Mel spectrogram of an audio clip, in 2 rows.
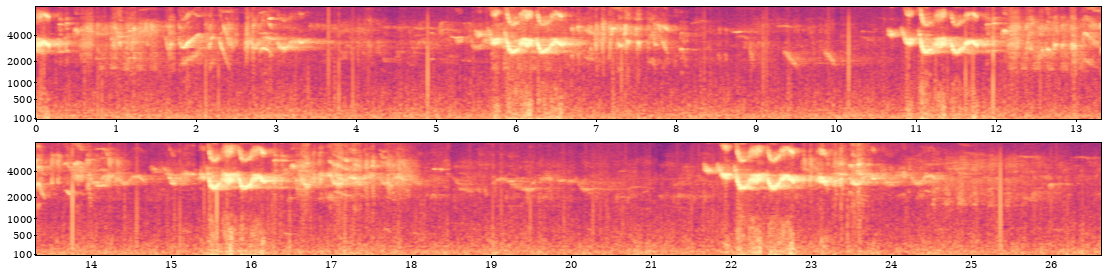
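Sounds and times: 
bird voices in nature: 0.0s - 26.6s.

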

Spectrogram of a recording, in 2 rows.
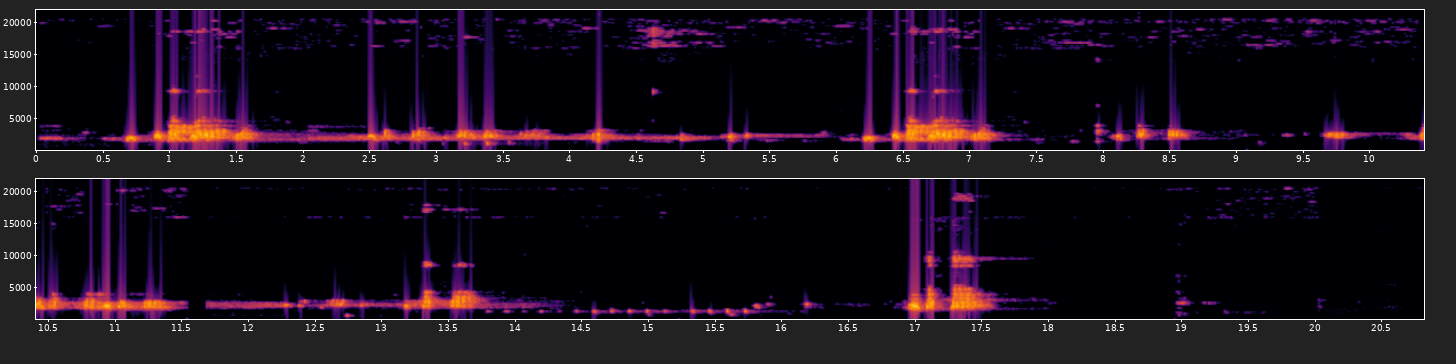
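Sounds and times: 
Japanese quail Coturnix japonica calling: 0.5s - 7.2s, 9.7s - 11.5s, 12.1s - 16.0s, 17.0s - 17.6s.

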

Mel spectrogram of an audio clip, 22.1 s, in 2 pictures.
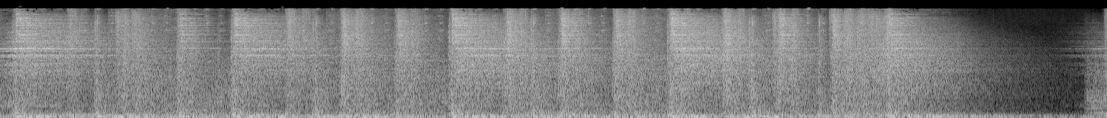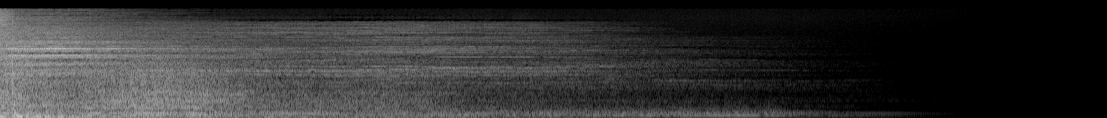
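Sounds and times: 
drum effects: 0.0s - 14.4s.

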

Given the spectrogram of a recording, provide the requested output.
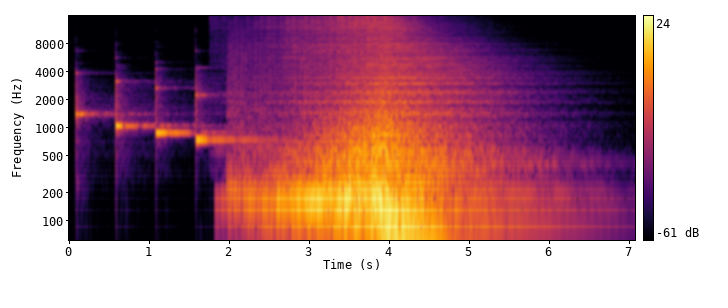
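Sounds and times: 
percussion: 1.6s - 6.5s.

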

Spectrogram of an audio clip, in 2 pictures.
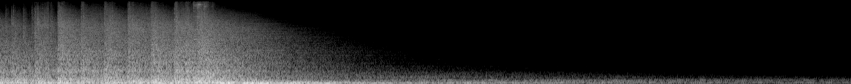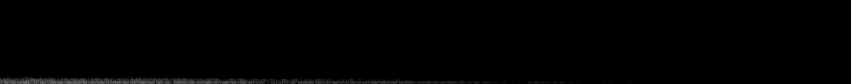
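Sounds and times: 
drums: 0.0s - 5.3s.

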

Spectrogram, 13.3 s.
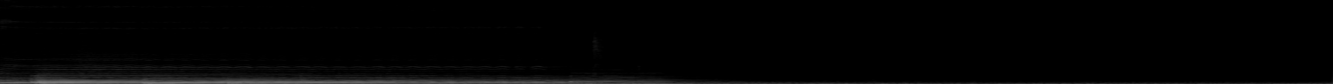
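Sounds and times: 
voice singing a romance: 0.0s - 6.4s
piano: 0.0s - 7.7s.

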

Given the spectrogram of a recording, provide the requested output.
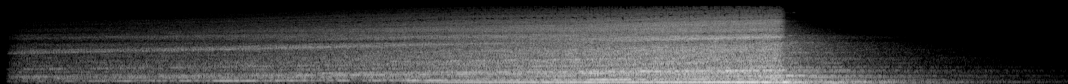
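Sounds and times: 
short rising sound: 4.1s - 9.6s.

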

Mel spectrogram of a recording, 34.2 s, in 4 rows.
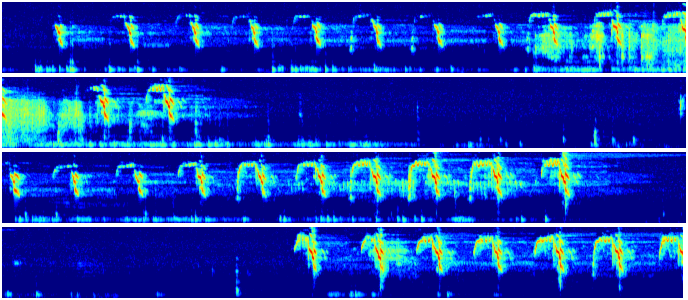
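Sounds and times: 
golden eagle Aquila chrysaetos calling: 3.1s - 10.9s, 17.2s - 24.3s, 29.3s - 34.1s.

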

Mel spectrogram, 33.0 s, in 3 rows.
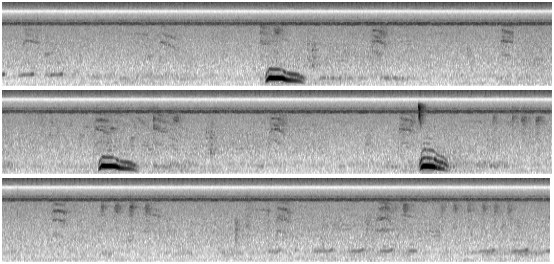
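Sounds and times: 
eagle owl hooting at dusk: 5.2s - 6.2s, 12.9s - 14.2s, 19.3s - 20.0s.

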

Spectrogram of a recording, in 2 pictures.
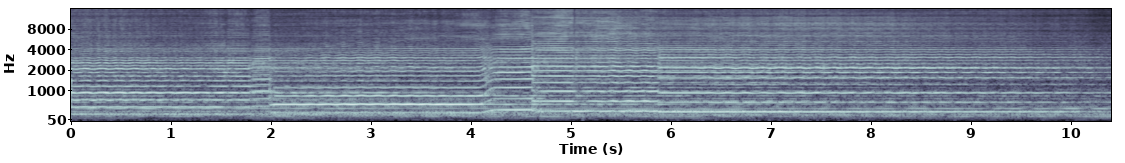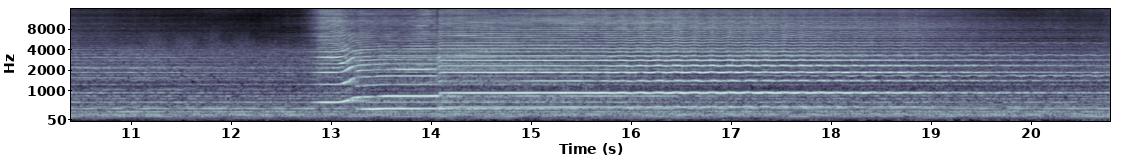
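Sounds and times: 
cello solo: 0.0s - 20.7s.

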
